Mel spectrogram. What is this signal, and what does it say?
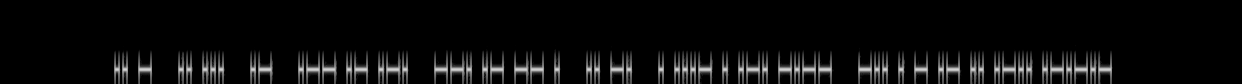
Morse code, heard as a keyed tone, about 30 wpm, 700 Hz. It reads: IT IS A WAR GAME IN EVERY DETAIL.
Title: Sentences from Top 1500 Words 30wpm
